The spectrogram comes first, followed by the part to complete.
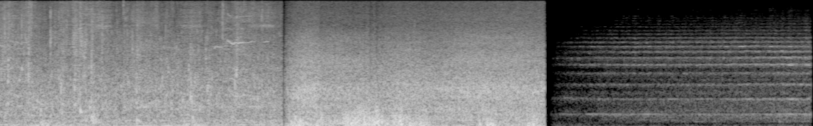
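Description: Wind rumbling on the microphone over outdoor ambience by the river, with a cut to a similar noisy shot about four seconds in. Just past seven seconds the noise stops abruptly and a soft, sustained chord of background music slowly fades in.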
